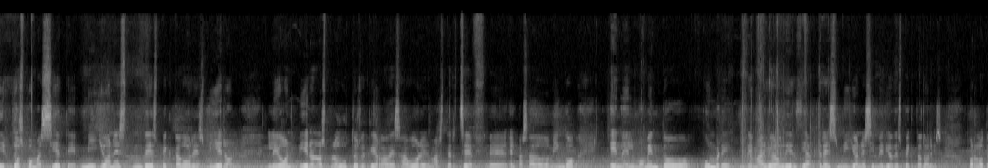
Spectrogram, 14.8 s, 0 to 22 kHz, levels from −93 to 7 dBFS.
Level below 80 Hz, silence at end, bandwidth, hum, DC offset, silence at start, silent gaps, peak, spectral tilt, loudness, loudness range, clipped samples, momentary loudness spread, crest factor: -64 dBFS; 0 s; over 20 kHz; none; under 0.1%; 0 s; none; -8 dBFS; -5 dB/octave; -25 LUFS; 4 LU; under 0.1%; 9 LU; 16 dB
